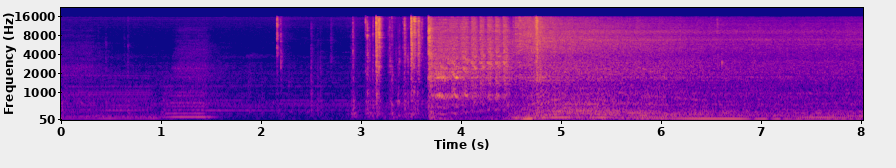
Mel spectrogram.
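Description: Maserati Quattroporte 4.2 V8 started for the first time after an oil change: a short low hum and a few clicks with the ignition on, then about three and a half seconds in the engine cranks, fires, flares briefly and settles to a steady idle as oil pressure comes up and the oil warning light goes out.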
